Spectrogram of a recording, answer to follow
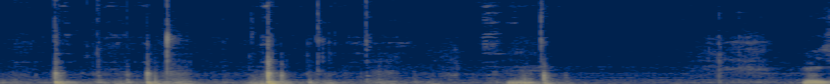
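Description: A few light clicks and taps of small metal door-latch hardware and screws being handled, the loudest about a second and a half in, with a short cluster of handling noise a little later.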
